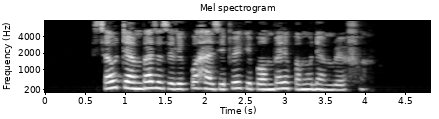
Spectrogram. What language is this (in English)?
Swahili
